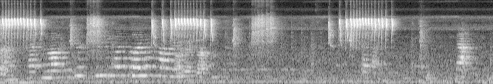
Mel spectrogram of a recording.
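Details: Grey-headed canary-flycatcher singing. Thin, high, rapid trills recur about every three seconds, separated by lower, tonal, stepped notes and short pauses of quiet background.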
